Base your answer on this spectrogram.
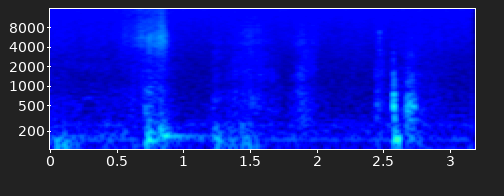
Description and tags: cloth contact
A piece of cloth that's being brushed by the side of a metallic object.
